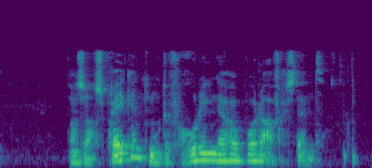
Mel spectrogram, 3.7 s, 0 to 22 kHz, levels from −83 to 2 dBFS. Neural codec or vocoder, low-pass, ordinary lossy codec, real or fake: none; 7.2 kHz; Opus, 64 kbps; real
